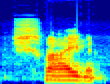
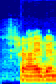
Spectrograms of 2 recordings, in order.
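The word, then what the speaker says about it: schreiben: এরপরে এখানে হচ্ছে আপনার এস, সি, এইচ, এই তিনটা যখন একসাথে ব্যবহার হয় তখন এটার উচ্চারণ হয় হচ্ছে আপনার তালিবর্ষ বা স, এরকম। ঠিক আছে, যেমন এখানে দেখেন আপনার শ্রাইবেন। শ্রাইবেন মানে হচ্ছে আপনার ইংলিশে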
